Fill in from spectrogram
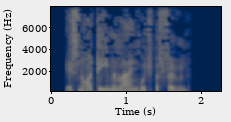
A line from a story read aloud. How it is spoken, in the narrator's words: Matthew snapped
